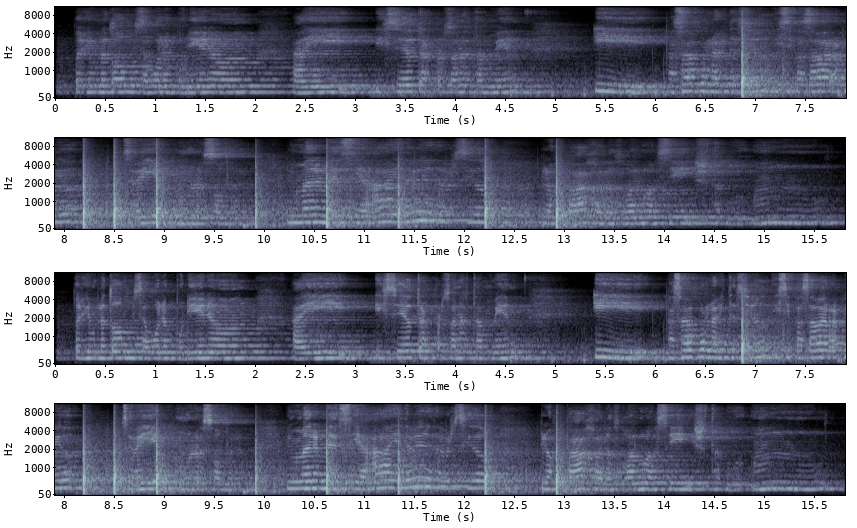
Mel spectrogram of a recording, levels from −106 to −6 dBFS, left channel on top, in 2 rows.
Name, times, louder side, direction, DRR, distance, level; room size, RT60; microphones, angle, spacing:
voice 1, 0.2-2.9 3.2-5.1 5.4-8.1 8.6-15.6, right 3 dB, 80° right, 2 dB, 2.8 m, -46 dB
sound 1, 3.1-13.2, left 1 dB, 5° left, 0.5 m, -44 dB
27.5 x 12.5 x 9.6 m, 2.4 s
head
